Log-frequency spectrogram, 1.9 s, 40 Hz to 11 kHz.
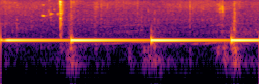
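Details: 2016 GMC Sierra after replacing the underhood X50A fuse box PCB wiper relay, battery reconnected: quick regular wiper sweeps about every 0.6 seconds with a soft thump at each reversal under a steady chime; high-speed wipers now work normally.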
